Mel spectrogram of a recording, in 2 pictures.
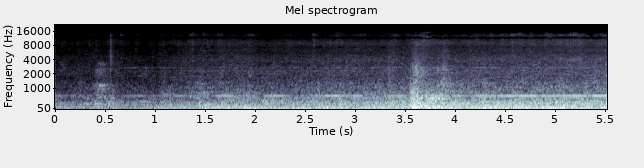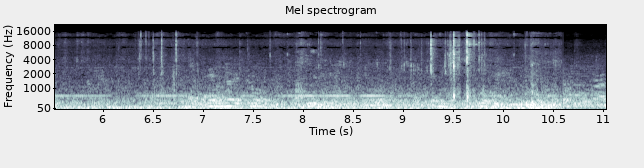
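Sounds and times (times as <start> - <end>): low rumble of terminal noise: 0.0 - 11.0
mid-pitched hum: 0.0 - 11.0.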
